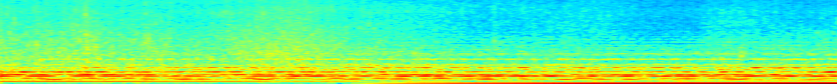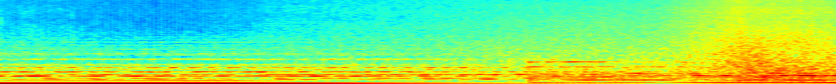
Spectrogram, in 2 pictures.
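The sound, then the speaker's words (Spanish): Ocean waves wash toward the shore, swelling slowly and fading, beneath a steady, soft ambient music drone with sustained tones. No voices are heard. “Caminas lentamente hacia la orilla.”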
